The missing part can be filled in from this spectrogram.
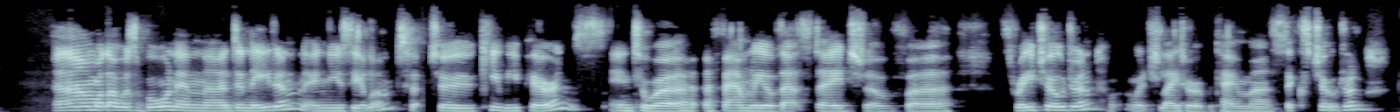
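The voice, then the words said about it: Interesting, hard-to-place foreign accent. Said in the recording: “you'll hear in her voice that she's got kind of an interesting accent”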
